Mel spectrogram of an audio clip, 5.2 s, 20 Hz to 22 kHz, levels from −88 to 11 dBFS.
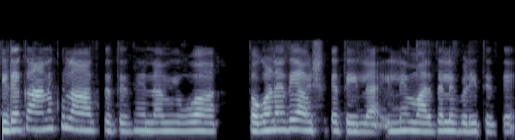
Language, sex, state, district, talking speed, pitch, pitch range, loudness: Kannada, female, Karnataka, Bellary, 130 wpm, 220 Hz, 210-230 Hz, -22 LUFS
